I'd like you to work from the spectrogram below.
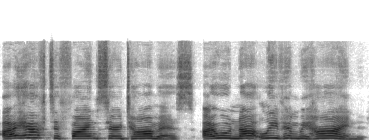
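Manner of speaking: ordinary delivery, nothing marked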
